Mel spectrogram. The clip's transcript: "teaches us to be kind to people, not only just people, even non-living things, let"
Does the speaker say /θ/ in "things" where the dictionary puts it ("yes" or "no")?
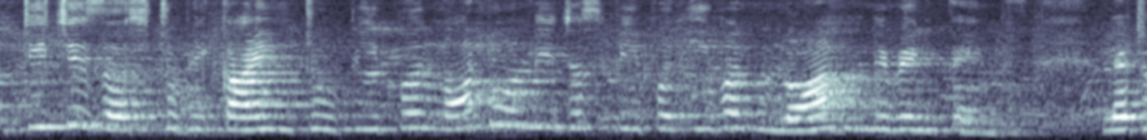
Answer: no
